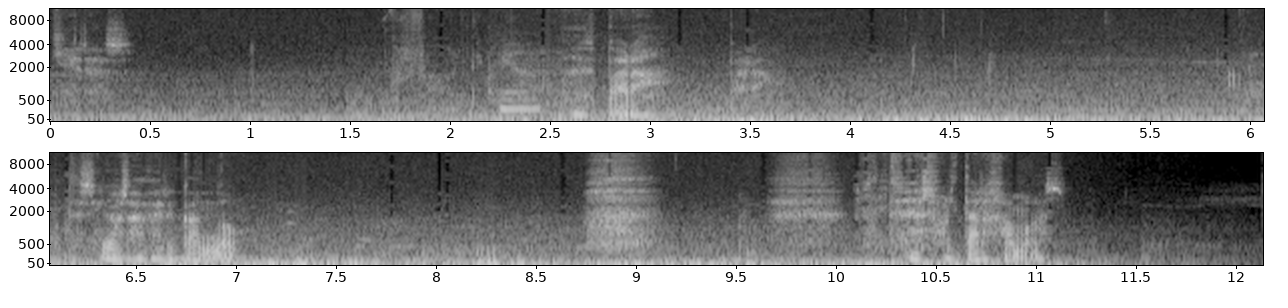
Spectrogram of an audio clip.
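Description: A man speaks softly and closely.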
